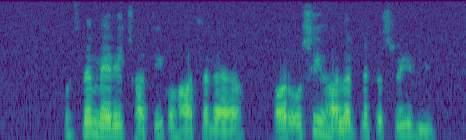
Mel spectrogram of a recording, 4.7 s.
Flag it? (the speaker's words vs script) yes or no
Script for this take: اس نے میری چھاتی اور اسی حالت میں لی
yes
